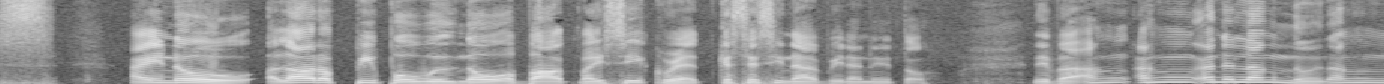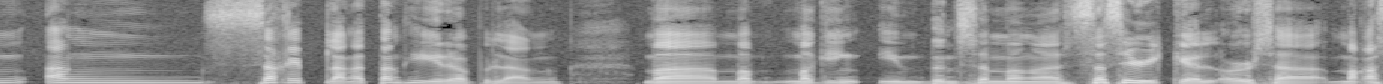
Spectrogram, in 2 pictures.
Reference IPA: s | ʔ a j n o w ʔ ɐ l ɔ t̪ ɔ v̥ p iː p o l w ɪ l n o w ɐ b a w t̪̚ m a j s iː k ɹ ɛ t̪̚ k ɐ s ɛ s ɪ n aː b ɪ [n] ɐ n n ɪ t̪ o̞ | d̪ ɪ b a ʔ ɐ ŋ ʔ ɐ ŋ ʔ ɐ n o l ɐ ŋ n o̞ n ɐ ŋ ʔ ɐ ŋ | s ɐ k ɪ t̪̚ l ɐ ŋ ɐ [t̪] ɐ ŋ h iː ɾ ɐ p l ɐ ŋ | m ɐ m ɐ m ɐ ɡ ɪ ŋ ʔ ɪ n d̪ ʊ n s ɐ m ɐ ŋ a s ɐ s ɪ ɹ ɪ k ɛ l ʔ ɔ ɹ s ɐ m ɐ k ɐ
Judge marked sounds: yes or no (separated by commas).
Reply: yes, yes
